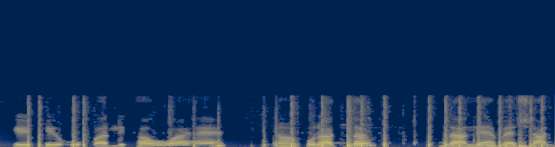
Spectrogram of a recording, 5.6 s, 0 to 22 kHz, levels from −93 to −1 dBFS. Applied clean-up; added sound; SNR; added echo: classical method spectral subtraction.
